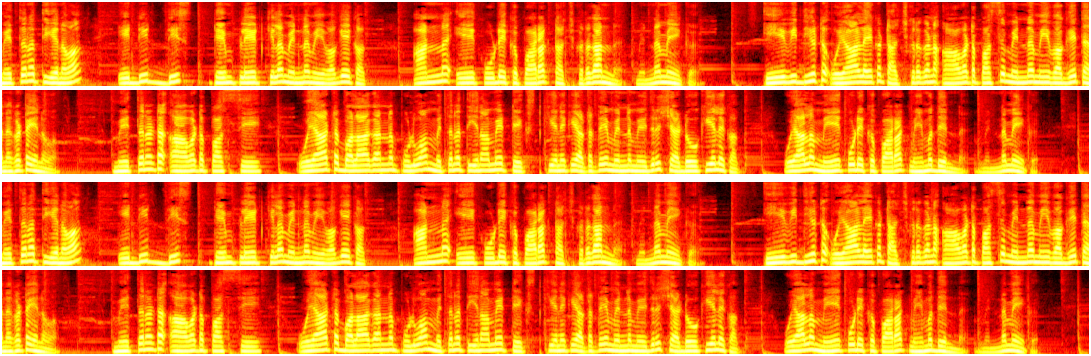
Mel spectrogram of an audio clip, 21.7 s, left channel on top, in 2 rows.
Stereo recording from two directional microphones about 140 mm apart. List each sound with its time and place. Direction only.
0.0 s speech: 20° left (ahead or behind)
